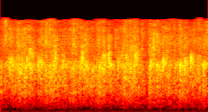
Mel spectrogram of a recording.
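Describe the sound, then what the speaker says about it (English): An audience gives a steady round of applause at a Hollywood game event. Dense, even clapping holds at moderate loudness for about two seconds, with no voices over it. "So a huge round of applause for these folks one more time."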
